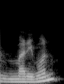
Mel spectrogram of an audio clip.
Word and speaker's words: Marimón: de Joan Marimón por, sí lo estoy pronunciando así, ¿verdad? Marimón, ¿sí está bien? Sí, Está ¿verdad? bien, sí, está bien, está perfecto.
